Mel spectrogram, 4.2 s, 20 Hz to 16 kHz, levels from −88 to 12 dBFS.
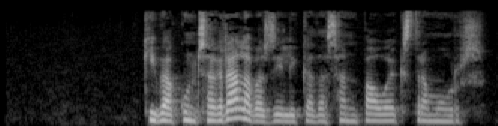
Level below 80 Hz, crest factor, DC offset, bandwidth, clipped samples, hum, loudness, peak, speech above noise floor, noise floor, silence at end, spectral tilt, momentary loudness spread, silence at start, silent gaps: -66 dBFS; 22 dB; under 0.1%; 11.5 kHz; under 0.1%; none; -20 LUFS; 0 dBFS; 45 dB; -66 dBFS; 0.15 s; -3.5 dB/octave; 11 LU; 1.2 s; none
